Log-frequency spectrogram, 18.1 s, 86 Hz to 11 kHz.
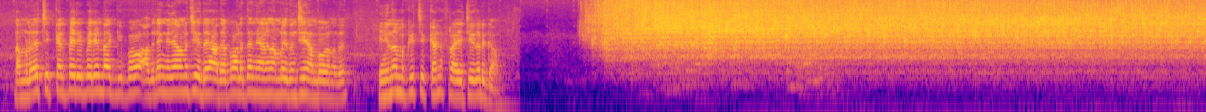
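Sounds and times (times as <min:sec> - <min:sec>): chicken frying in a pan: 0:08.7 - 0:18.0.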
